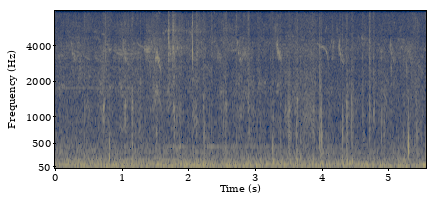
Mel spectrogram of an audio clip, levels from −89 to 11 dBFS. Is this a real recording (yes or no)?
yes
